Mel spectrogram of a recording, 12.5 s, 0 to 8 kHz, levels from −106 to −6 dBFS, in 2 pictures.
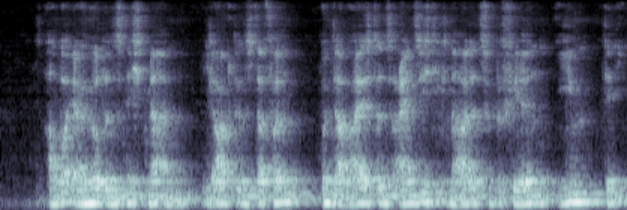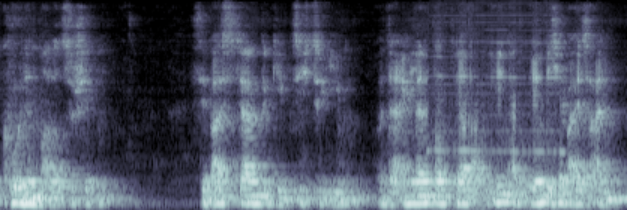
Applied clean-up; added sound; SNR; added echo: neural separator model SepFormer DNS4.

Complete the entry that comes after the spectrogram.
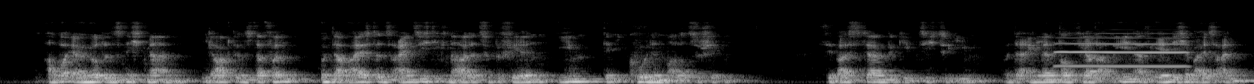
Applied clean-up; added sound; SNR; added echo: none; Wind instrument, woodwind instrument; 4 dB; reverberation time 0.6 s.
